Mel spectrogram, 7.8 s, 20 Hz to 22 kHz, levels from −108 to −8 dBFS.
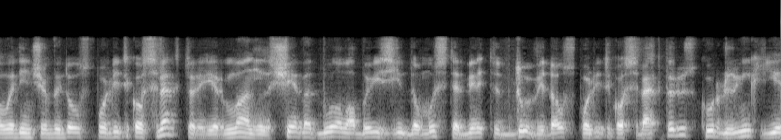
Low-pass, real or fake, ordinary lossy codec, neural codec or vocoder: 7.2 kHz; fake; MP3, 96 kbps; codec, 16 kHz, 0.8 kbps, ZipCodec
